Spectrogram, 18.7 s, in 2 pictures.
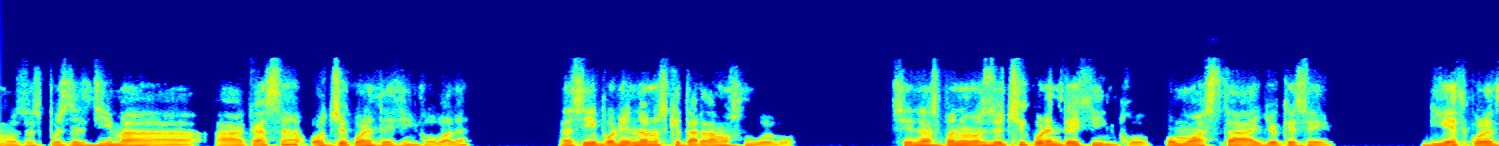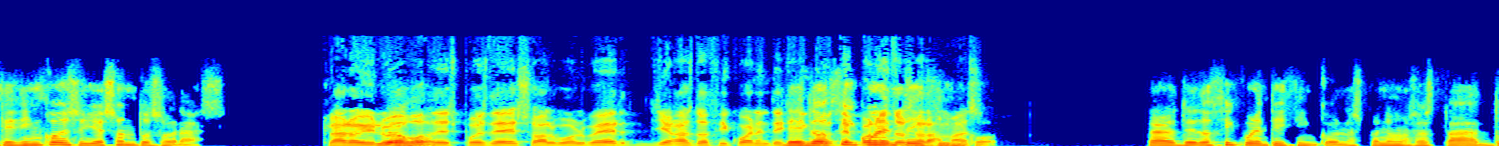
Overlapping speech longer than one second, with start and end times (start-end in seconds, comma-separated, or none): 14.3-15.6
